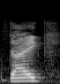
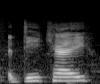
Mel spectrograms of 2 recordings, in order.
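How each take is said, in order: First: The name is said as one single syllable. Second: The name is said as two separate letter sounds. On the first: The speaker has been saying the name this way. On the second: Other people say the name this way. "apparently they say his name by D K"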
